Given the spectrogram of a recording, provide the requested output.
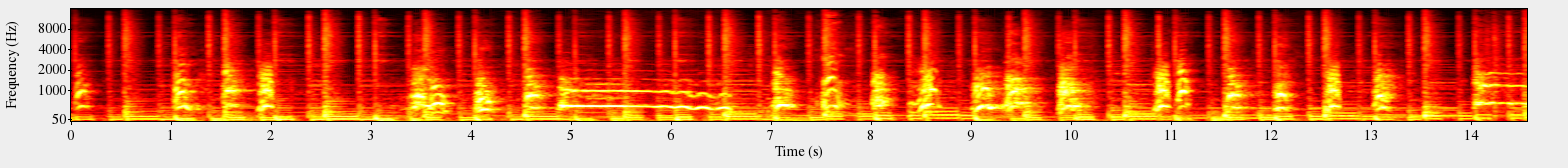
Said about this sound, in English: By the …, where it's just nothing but barking.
